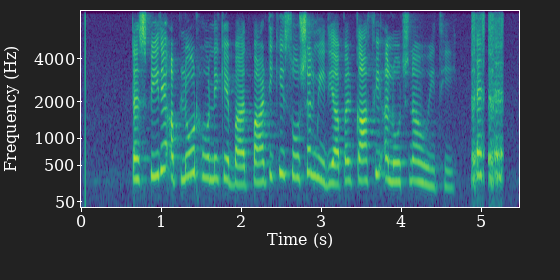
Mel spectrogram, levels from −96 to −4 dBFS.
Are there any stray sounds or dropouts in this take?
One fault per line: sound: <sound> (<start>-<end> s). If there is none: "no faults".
sound: laugh (4.9-5.3 s)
